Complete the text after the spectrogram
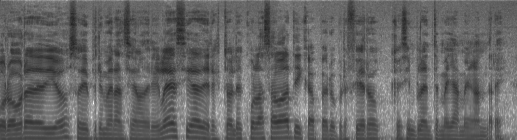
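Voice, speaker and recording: Talking very fast with hardly any pauses, a man with a Puerto Rican accent keeps his loudness very even. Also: medium pitch for a man, fairly even intonation. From Puerto Rico. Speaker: church elder and occupational therapist. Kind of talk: casual chat.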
